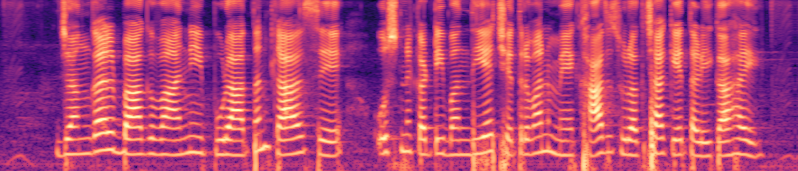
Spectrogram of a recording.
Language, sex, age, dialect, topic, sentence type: Magahi, female, 18-24, Western, agriculture, statement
